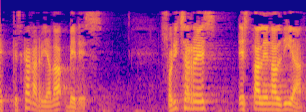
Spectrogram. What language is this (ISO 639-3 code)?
eus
